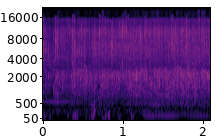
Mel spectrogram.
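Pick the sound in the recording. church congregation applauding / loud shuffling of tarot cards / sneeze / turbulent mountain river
church congregation applauding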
